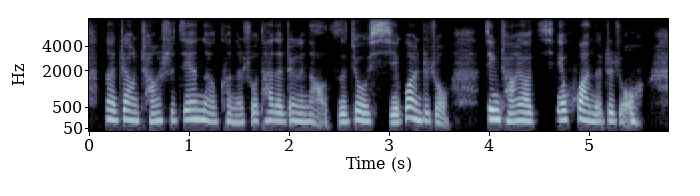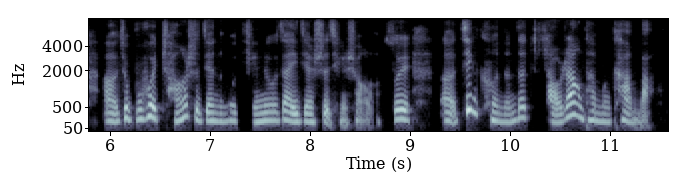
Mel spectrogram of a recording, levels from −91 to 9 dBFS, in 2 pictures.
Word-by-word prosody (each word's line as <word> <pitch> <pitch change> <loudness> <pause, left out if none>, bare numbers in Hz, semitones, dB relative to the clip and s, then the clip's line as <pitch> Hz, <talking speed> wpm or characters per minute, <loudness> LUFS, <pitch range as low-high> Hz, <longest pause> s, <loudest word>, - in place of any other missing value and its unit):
那 220 -2 +2
这 205 +2 0
样 195 -3 0
长 180 0 -3
时 195 +1 -8
间 215 +3 +1
呢， 200 -5 0
可 175 +1 -6
能 155 -1 -5
说 180 +3 -4
他 185 +1 -4
的 185 -1 0
这 180 +2 -3
个 175 - -1
脑 165 -1 -5
子 170 +1 -3
就 185 +1 +1
习 160 -2 +1
惯 225 +4 +2
这 180 - -4
种 160 -4 -5 0.3
经 225 -1 +5
常 185 -4 0
要 185 -1 +2
切 200 +4 -2
换 210 -2 +3
的 170 0 -2
这 180 +1 -2
种， 170 -1 -1 0.4
啊， 180 -2 -1
就 245 +9 +2
不 220 +2 -1
会 270 +2 +7
长 225 +4 -2
时 230 - 0
间 190 -1 0
能 170 - -5
够 185 - -4
停 170 -1 -5
留 190 +1 0
在 190 -1 +2
一 170 - +4
件 170 -1 0
事 165 - -1
情 - - -9
上 - - -9
了， - - -15
所 220 +5 +3
以， 215 - +4 0.3
呃， - - -1
尽 430 - +8
可 200 - -3
能 165 +1 -4
地 250 +3 0
少 - - -2
让 295 +1 +6
他 205 -2 -2
们 170 -3 -4
看 - - -3
吧。 - - -7
185 Hz, 310 characters per minute, -22 LUFS, 175-215 Hz, 0.4 s, 尽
